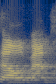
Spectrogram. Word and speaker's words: Elevance: a public company is it I might be mispronouncing it is it elevance it's elevance Health that's correct y geez not bad so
